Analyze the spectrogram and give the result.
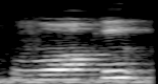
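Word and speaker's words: walking: scene दिख रही है वॉकिंग मतलब चल रही है वॉक में आई एनजी जुड़ा हुआ वकिंग आप ये देख सकते हैं एल इस में भी साइलेंट इन वो तो ग्रिल्ड हरिडली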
